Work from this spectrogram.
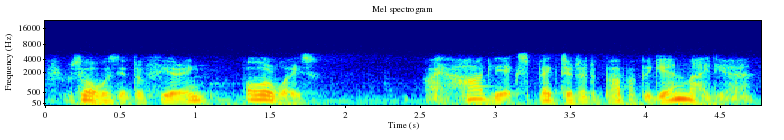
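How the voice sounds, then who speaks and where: An actor playing a fussy, courteous and easily flustered gentleman, hesitant and theatrical, in an old radio drama. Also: mid-range voice, sing-song, fairly quick, husky, heavily acted. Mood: startled, exasperated. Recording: muffled old radio recording.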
